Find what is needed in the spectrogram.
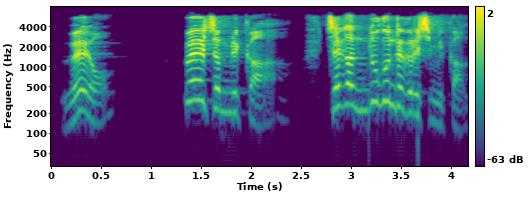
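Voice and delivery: loud, high pleading questions; acted protest. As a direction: cry out in disbelief at being chosen. Acting out protest to God.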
